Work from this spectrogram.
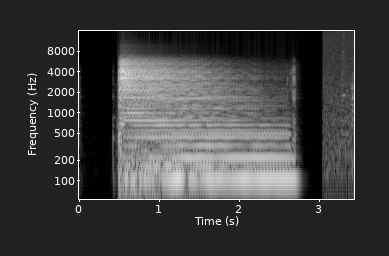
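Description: A single sustained A note on an electric guitar, heavily distorted through an AX8 processor, rings loud and steady for about two seconds before being muted, and another sound begins just afterward.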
